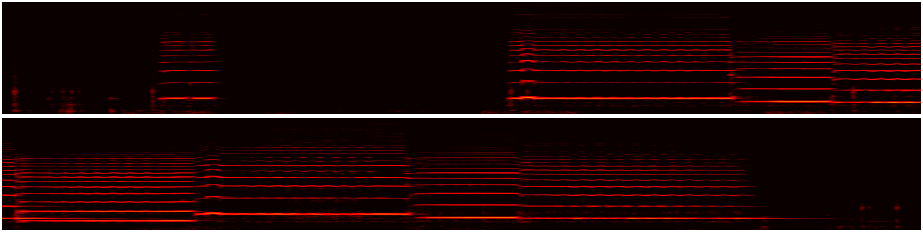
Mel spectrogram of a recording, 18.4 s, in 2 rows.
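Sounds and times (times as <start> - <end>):
violin: 1.5 - 2.3, 5.1 - 17.6.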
